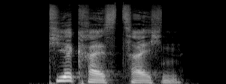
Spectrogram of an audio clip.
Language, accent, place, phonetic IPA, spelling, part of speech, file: German, Germany, Berlin, [ˈtiːɐ̯kʁaɪ̯sˌt͡saɪ̯çn̩], Tierkreiszeichen, noun, De-Tierkreiszeichen.ogg
- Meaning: zodiac sign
